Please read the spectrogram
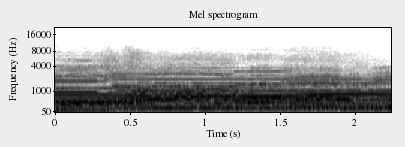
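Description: Church organ playing sustained chords, the chord changing about half a second in, with the deep bass note dropping out.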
